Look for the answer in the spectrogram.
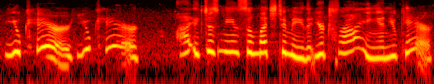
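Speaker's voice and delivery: high, crying plea with a breaking voice; choked-up repeating of thanks; tearful high voice. Retold or imitated. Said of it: "He's got tears going down his cheeks".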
